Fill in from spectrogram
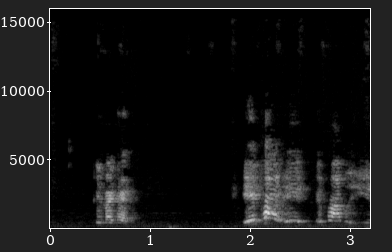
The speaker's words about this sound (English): I don't know if my phone breaking up or what. It's probably you.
